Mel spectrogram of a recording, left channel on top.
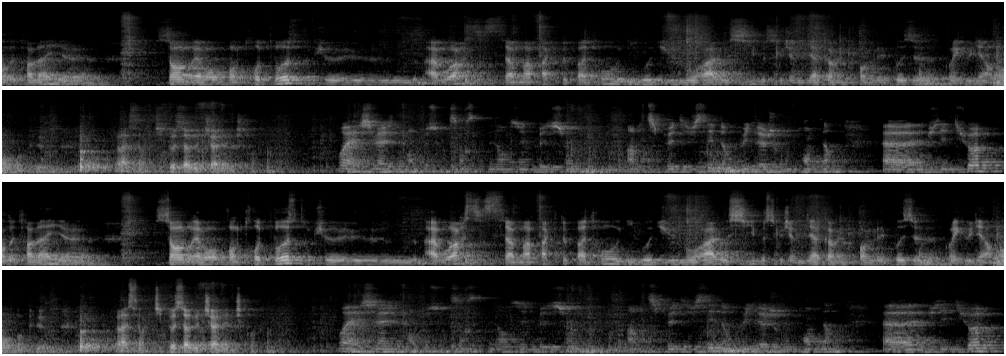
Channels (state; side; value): normal; both; correlation 0.20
